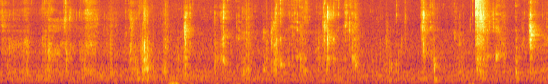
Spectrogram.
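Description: Quiet close-up mouth sounds of biting and chewing a piece of Korean fried tempura coated in spicy tteokbokki sauce: irregular wet smacks and crunchy clicks, the sharpest one near the end.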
